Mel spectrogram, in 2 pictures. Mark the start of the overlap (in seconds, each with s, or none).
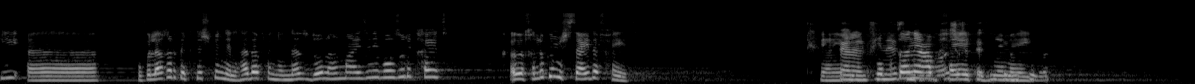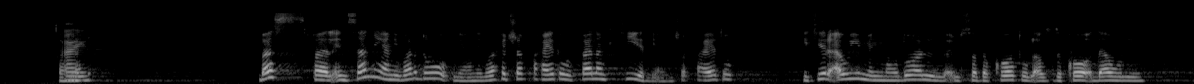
8.4 s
